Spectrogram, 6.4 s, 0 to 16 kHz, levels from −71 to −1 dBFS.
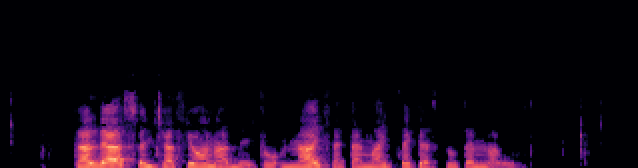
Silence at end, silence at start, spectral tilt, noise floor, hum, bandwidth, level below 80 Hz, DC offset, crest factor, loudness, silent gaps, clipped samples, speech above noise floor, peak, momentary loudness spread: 1.25 s; 0.75 s; -4 dB/octave; -68 dBFS; none; 7.6 kHz; -80 dBFS; under 0.1%; 22 dB; -22 LUFS; none; under 0.1%; 46 dB; -2 dBFS; 16 LU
